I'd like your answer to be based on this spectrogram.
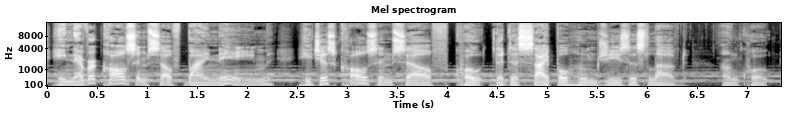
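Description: A man's voice: deep voice, lively intonation, unhurried. A man, a pastor, preaching earnestly on a podcast, asking his listeners questions. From Texas. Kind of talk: podcast sermon. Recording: with background music.

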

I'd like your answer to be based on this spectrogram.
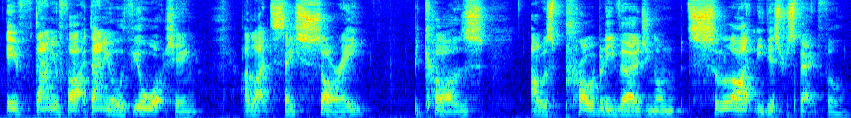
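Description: A man's voice: mid-range voice, unhurried, a bit bright. A man co-hosting a casual football podcast, talking emphatically and with enthusiasm, often repeating himself. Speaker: podcast co-host.

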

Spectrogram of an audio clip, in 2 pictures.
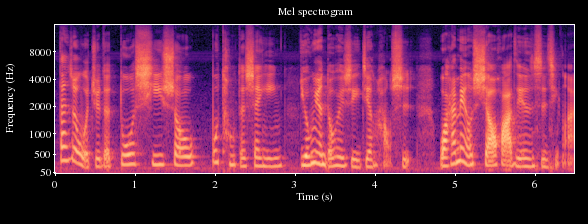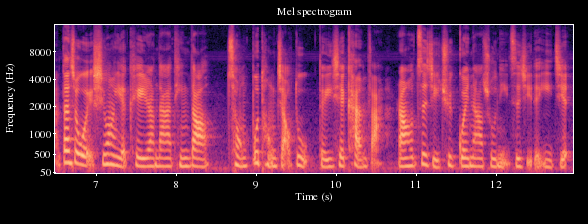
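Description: A woman with a Taiwanese Mandarin accent hosting an English-learning podcast, reading English lines slowly and then explaining them in casual Mandarin. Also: mid-range voice, a bit bright. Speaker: podcast host teaching English.

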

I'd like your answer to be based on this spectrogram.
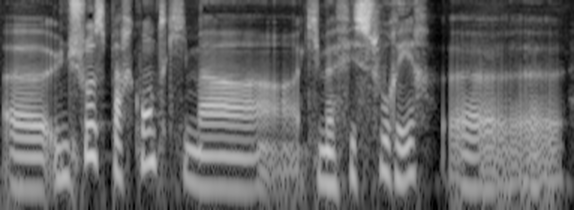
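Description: A woman talking in a casual podcast discussion, mellow in tone and plainly opinionated. The recording is dry and close, with no room sound. She pauses with frequent fillers as she makes her points. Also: very deep voice, vocal fry, no room sound. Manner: outspoken, opinionated, many fillers. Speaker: podcast co-host.

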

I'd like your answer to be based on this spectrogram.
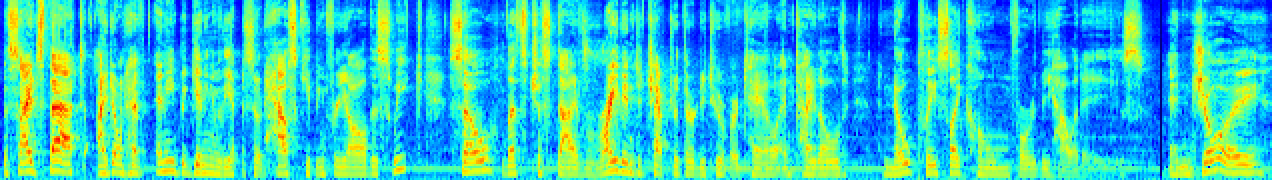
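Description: A man with a fairly bright, higher-pitched voice speaks at a normal pace, with faint music in the background. He hosts a podcast and narrates a chapter of his own story like an audiobook, adding friendly, apologetic asides.

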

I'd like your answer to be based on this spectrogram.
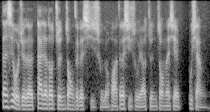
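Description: A man's voice: fairly low pitch, fast, no room sound. A man hosting a casual podcast chat, teasing his guest and laughing often. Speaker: podcast host.

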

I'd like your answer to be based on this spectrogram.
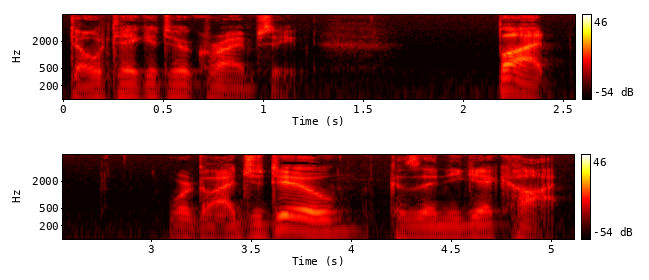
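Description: A man's voice: on the low side, a little slow. A man who works as a criminal defense attorney, hosting a show where he reads crime news and adds wry, joking commentary. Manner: wry, animated, reads news then jokes about it.

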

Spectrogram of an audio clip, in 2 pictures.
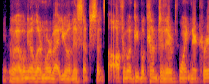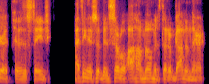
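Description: A man hosting a podcast, introducing his guest and asking questions politely in a measured way. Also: lowish voice, steady tone, low-quality recording. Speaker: podcast host. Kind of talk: interview hosting.

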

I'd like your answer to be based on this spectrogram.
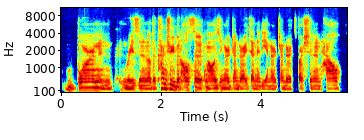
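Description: A woman's voice: a bass voice, fast talker, a bit bright, low-quality recording. A woman from upstate New York speaking on a panel in a thoughtful, hesitant way with many "um"s. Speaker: panelist, advocacy director. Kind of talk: panel discussion.

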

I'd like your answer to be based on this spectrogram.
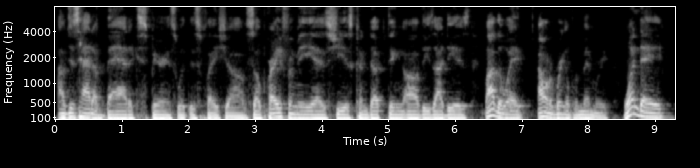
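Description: A man's voice: deep voice, moderate pace, hardly any pauses, warm tone. A man co-hosting a casual chat and telling a laid-back story. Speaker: co-host. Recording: roomy echo.

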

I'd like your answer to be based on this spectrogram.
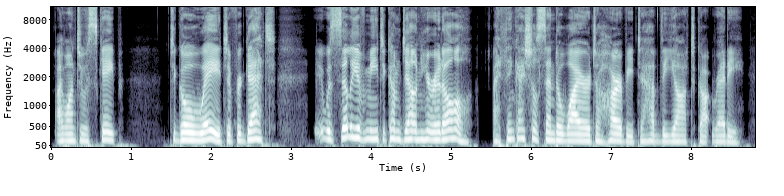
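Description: A man playing a troubled young gentleman who speaks in a melancholy, anxious way. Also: mid-range voice, normal speed, clean tone, no echo, lightly acted. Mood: anguished.

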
